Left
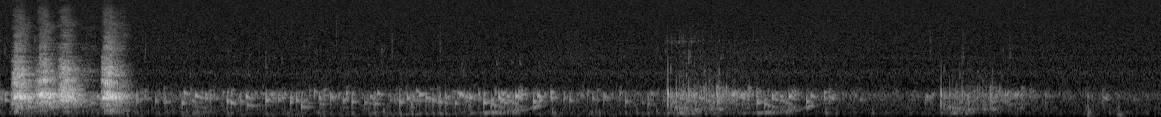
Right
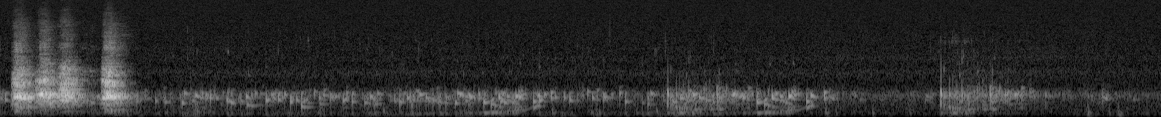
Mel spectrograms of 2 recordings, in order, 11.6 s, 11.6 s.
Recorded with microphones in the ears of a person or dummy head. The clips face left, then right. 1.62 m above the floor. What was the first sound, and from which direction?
A dog barking, 20° left (ahead or behind).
